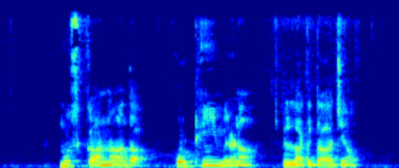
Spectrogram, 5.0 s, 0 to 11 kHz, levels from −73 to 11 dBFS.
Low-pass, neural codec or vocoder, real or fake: 9.9 kHz; none; real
